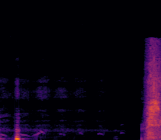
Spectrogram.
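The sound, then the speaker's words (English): A single sharp, loud sneeze bursts out near the end, preceded by a brief catch of breath and a few soft background sounds. “God bless you.”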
